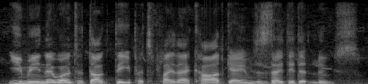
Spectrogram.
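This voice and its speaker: A man plays a British newspaperman of the Great War in an audio drama. His voice sits fairly high for a man, and he speaks with earnest, articulate scepticism and a dry, challenging edge. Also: steady tone, a little fast, close to an everyday voice. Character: principled, sceptical British First World War correspondent. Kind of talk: period audio drama acting.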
